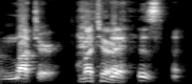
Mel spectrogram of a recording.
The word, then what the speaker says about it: Mutter: so we think and mother or mutter depending on how accurate you are with the pronunciation and butter so uh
